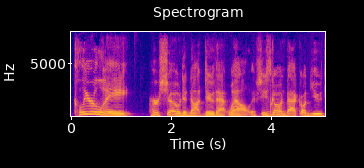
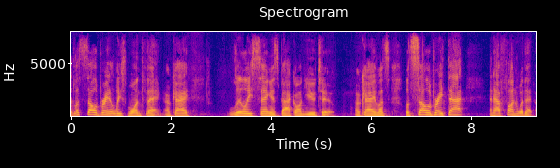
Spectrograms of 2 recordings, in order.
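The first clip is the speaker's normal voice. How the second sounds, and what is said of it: Sarcastic tone. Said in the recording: “hear the sarcasm in my voice”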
